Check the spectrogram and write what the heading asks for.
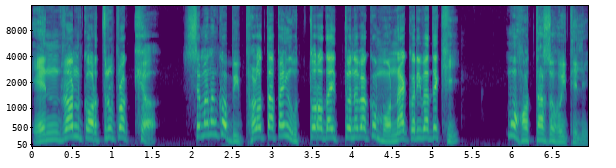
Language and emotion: Odia, disgusted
